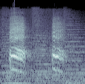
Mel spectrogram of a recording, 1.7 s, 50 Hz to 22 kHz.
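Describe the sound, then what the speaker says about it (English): Two loud, harsh caws from crows, spaced about a second apart, ring out at a reconstructed 18th-century fortress site at Louisbourg on Cape Breton Island, Nova Scotia. "sinister crows"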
